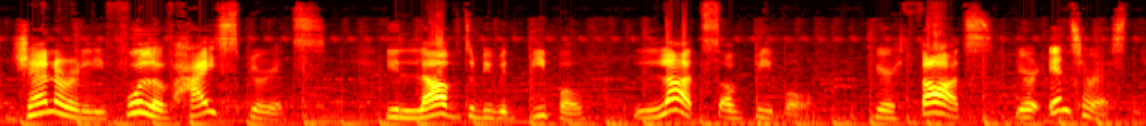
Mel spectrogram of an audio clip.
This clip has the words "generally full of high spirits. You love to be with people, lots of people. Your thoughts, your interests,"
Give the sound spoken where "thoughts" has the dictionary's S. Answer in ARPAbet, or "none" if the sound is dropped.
S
